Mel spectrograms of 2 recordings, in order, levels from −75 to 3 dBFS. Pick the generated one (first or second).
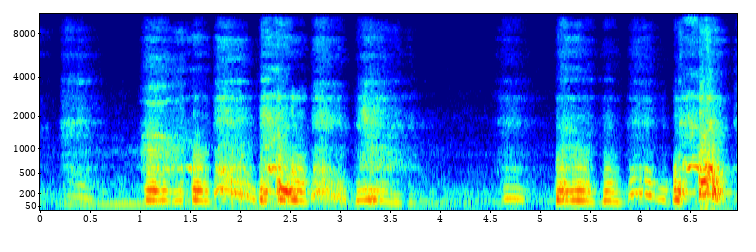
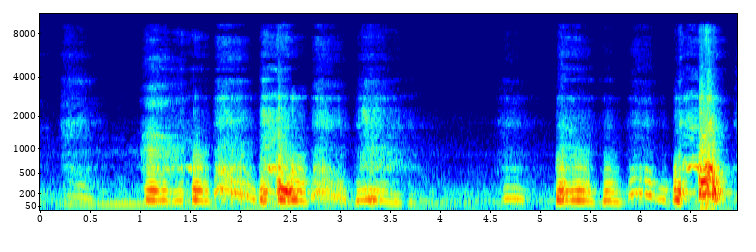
first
